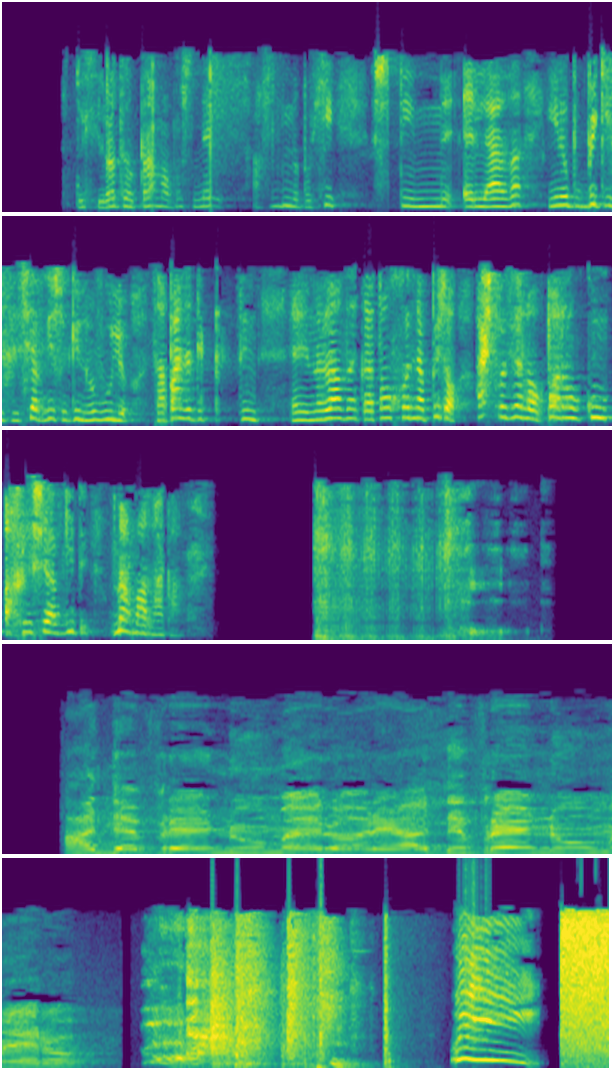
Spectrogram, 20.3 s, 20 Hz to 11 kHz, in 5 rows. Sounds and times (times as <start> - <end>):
Speech: 0.5 - 9.5, 12.6 - 17.7, 19.3 - 19.9.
